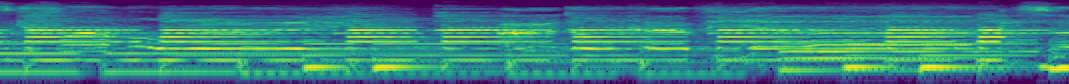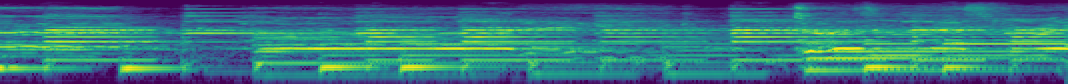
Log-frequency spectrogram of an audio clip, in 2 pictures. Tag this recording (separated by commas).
Acoustic guitar, Music, Guitar, Musical instrument, Plucked string instrument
